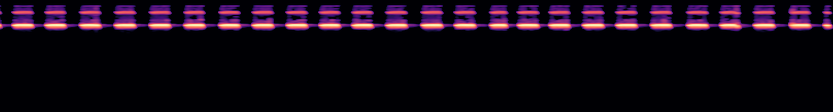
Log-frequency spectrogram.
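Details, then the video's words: On a summer evening a male cricket repeats clipped, high-pitched chirps nearly four times per second, the beat regular and the background silent. "Cricket Chirping Sound Effect"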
